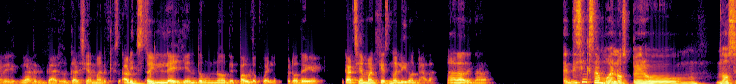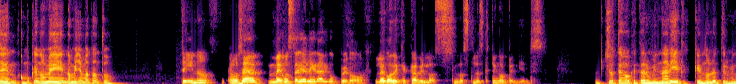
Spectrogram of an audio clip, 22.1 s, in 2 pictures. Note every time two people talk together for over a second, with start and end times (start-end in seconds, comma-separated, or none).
none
